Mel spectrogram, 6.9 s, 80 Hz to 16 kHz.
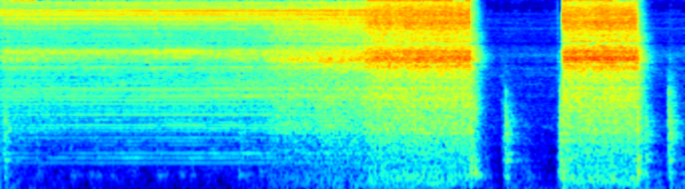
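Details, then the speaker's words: Polti Vaporetto 2400 steam cleaner after its solenoid valve was cleaned and rebuilt: fine steady electrical buzz under the steam hiss before steam bursts. The solenoid buzzes when the control valve is nearly closed; the repair otherwise succeeded. "So if it's closed too low, the solenoid was buzzing there. Try shutting that valve again. The solenoid doesn't seem to like it being almost closed."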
